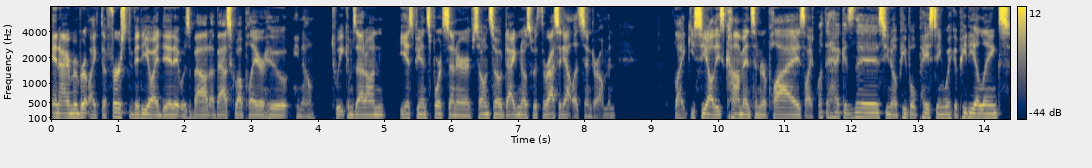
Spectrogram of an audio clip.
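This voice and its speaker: A man with a very deep, low pitch and an American accent speaks at a very fast pace with fairly even intonation, in a very clean recording with a silent background. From Indiana, US Midwest. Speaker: sports medicine physician. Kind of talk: casual interview chat.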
